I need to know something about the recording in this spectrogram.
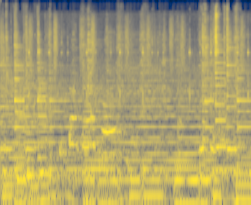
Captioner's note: child talking in the background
